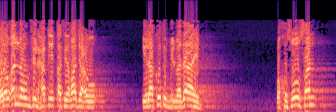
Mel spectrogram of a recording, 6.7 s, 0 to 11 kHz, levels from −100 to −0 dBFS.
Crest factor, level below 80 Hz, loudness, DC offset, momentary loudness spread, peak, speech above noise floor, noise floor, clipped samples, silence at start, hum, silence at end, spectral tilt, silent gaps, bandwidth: 10 dB; -40 dBFS; -8 LUFS; under 0.1%; 12 LU; 0 dBFS; 46 dB; -54 dBFS; 0.9%; 0 s; none; 0.25 s; -6 dB/octave; none; 11 kHz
